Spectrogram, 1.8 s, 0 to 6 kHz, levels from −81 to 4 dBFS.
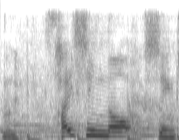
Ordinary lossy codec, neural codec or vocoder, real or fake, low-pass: none; codec, 24 kHz, 6 kbps, HILCodec; fake; 5.4 kHz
